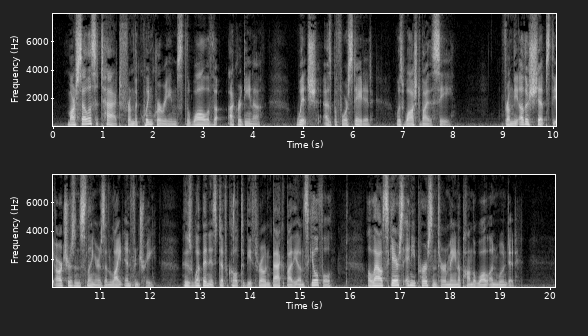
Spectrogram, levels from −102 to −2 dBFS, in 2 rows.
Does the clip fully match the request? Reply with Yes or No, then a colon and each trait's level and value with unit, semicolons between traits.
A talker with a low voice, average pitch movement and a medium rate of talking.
Yes: low, 110 Hz; average, 4.3 semitones; average, 150 wpm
